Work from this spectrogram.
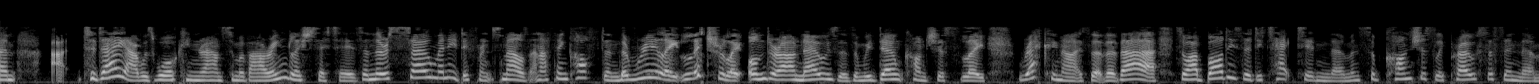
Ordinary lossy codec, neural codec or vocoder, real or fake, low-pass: MP3, 24 kbps; none; real; 7.2 kHz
